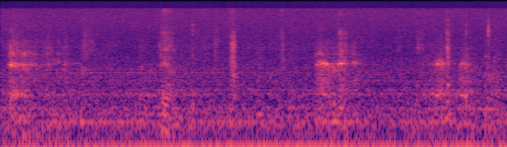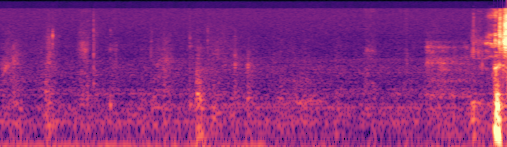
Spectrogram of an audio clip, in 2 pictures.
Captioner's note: silence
